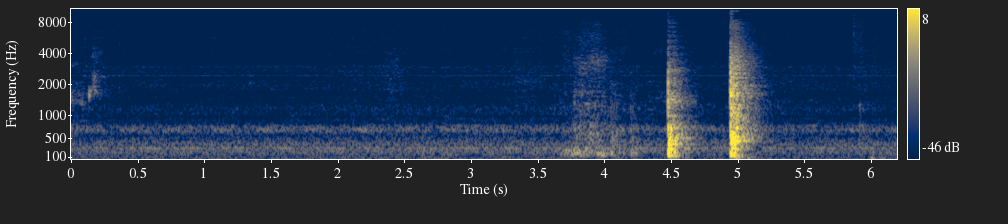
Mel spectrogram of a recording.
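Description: Kitchen items set down on a counter: a short rustle, then two sharp knocks about half a second apart as a glass bowl and a wooden cutting board are put down, the second knock the louder. Before them there is only faint room sound.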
